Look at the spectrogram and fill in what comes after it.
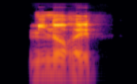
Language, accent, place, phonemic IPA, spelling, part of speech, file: French, France, Lyon, /mi.nɔ.ʁe/, minorer, verb, LL-Q150 (fra)-minorer.wav
- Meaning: to diminish the value (of)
